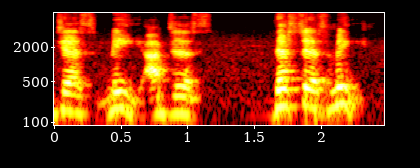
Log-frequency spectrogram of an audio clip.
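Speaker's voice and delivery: ordinary delivery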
